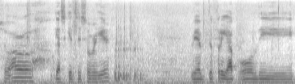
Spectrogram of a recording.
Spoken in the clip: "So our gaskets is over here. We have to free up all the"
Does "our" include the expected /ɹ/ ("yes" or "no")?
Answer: no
